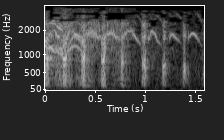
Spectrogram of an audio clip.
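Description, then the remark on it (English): A duck call blown in a quick run of raspy, nasal quacks, starting as a loud blurred burst and then breaking into evenly spaced single honks that grow slightly softer, with no talking. “My feelings are kind of hurt because I figured you'd have that duck call I sent you last year on your lanyard for this year, but apparently it's still in the case.”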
